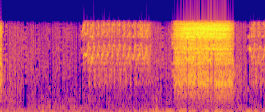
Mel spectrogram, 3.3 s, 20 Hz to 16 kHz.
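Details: Barn owl, a male bringing a mouse at night, 17 September 2019, 23:55: a rasping hiss followed by a louder, longer, very harsh breathy screech, then another short hiss starting.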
